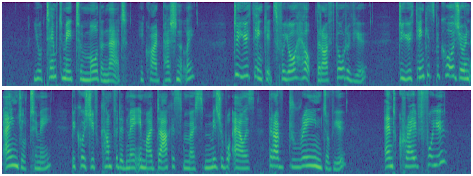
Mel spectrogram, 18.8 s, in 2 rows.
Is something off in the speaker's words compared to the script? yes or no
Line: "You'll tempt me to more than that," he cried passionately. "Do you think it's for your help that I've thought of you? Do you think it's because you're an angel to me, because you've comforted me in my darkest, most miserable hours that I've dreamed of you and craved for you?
no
